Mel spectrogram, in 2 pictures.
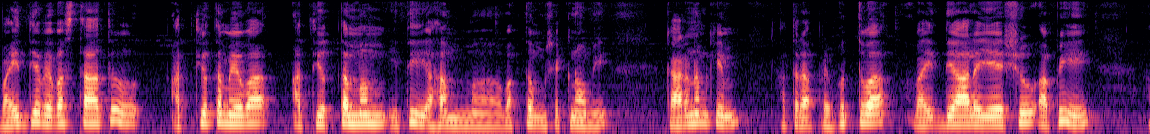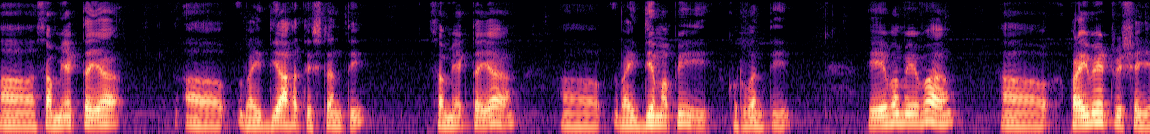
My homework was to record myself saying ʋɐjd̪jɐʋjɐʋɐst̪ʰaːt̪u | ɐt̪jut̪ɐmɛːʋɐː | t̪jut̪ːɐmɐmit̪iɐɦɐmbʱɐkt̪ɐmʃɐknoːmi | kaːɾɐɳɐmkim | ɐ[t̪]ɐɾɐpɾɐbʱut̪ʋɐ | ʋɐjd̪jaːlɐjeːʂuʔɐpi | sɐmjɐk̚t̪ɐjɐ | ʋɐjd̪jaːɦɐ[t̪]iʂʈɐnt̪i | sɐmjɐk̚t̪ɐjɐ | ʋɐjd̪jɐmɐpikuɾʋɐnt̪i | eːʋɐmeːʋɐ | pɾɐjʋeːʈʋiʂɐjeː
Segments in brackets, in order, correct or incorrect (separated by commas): correct, correct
